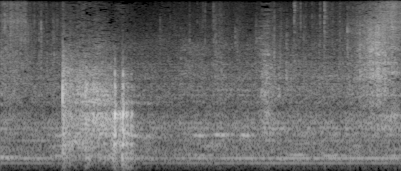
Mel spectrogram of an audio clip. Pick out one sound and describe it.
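Dry oats pour and rattle into a bowl.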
